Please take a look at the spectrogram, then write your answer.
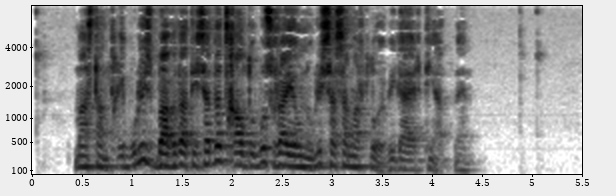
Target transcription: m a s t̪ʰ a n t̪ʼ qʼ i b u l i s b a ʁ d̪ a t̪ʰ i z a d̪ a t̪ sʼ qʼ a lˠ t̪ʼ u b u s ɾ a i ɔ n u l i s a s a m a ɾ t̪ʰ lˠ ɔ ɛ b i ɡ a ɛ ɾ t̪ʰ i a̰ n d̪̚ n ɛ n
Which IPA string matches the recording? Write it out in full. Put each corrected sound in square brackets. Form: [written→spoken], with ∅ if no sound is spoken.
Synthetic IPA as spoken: m a s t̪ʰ a n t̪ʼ qʼ i b u l i s b a ʁ d̪ a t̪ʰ i [z→s] a d̪ a t̪ sʼ qʼ a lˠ t̪ʼ u b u s ɾ a i ɔ n u l i s a s a m a ɾ t̪ʰ lˠ ɔ ɛ b i ɡ a ɛ ɾ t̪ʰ i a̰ n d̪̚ n ɛ n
